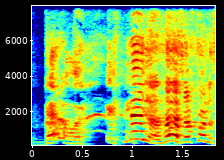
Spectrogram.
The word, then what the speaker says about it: Balor: It's Balor.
